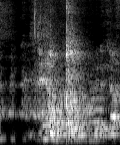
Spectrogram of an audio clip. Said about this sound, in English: Oh, those women are rowdy next door. Have to hope they settle down a little.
